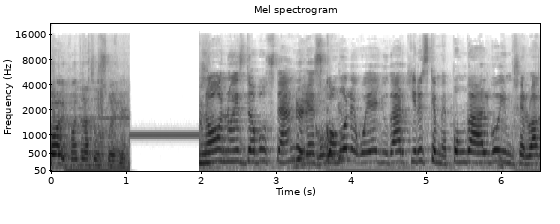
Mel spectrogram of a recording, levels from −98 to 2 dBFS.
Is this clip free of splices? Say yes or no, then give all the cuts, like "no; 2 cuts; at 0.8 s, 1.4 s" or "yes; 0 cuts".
no; 1 cut; at 1.7 s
